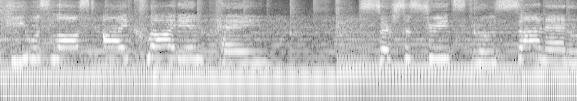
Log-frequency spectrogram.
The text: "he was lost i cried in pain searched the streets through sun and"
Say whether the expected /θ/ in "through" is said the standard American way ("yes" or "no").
yes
